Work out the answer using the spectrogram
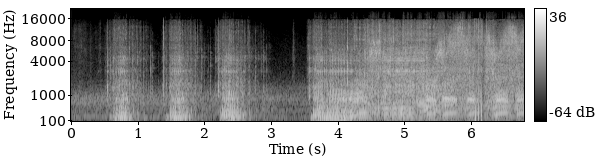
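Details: Neighbor's two-stroke weedeater that wouldn't fire up, after reassembly, choke on and power on: three short pull bursts, then catches and screams at high revs, buzzing steadily with slight wavering; starts and runs fine.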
